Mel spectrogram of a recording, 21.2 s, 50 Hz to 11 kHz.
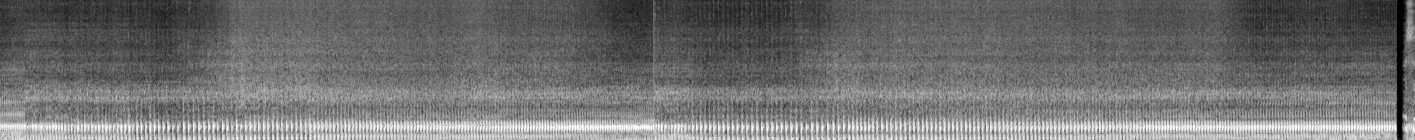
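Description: A Suzuki DRZ400E with a big bore kit and 17-litre Safari tank drones steadily while riding, a loud continuous single-cylinder engine note with slight rises and dips in revs, heard from the rider's position.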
